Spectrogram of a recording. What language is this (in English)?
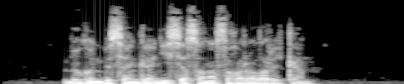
Bashkir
